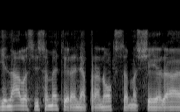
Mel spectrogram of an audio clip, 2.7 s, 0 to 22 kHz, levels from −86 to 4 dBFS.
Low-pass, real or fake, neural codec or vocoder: 7.2 kHz; real; none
